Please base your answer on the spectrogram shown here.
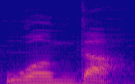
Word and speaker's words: Wander: Oui, il s'appelle Wanda en VO, mais j'ai toujours prononcé Wander.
